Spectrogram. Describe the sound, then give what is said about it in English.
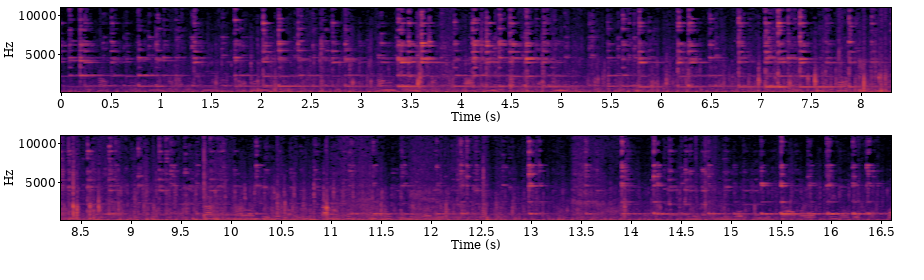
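Animal bells clank and ring unevenly and continuously as a herd of bell-wearing buffalo is herded past in the hills outside Sa Pa, with hooves shuffling and occasional voices calling beneath the steady jangle. “Bell-wearing buffalo are herded past in the hills outside of Sa Pa.”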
